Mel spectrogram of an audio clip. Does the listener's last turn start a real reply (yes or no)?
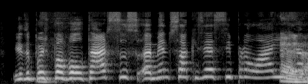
yes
